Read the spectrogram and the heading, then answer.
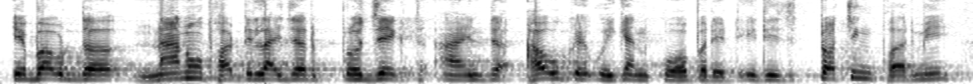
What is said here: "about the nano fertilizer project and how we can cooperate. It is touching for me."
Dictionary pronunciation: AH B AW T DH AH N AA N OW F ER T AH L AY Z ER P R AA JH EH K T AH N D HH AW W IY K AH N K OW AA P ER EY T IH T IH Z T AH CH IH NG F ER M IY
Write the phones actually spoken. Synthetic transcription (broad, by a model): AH B AW T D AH N AA N OW P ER T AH L AY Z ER P R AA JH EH K T AH N D HH AW W IY K AH N K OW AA P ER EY T IH T IH Z T AH CH IH NG P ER M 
